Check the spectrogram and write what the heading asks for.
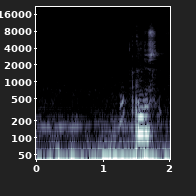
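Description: A few faint clicks from a Worx mini circular saw's depth-adjustment lever being set and locked by hand. A man starts speaking near the end.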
